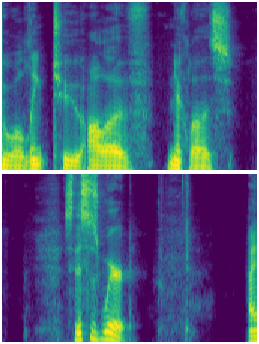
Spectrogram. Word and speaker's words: Nicolas: They can reach me on Twitter, Nicolas. So yeah, I'm French, so it's written with an S, but it's not pronounced. So it's Nicolas at of.ch.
